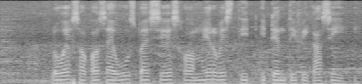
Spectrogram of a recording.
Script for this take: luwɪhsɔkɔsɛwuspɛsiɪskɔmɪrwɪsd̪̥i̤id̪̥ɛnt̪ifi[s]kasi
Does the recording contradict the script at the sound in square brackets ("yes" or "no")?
yes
